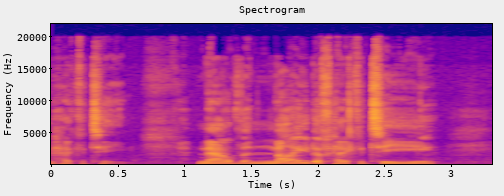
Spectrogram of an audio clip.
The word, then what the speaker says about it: Hecate: And the way the Greeks on the island of Cree pronounce it is hecati. So that is how I learned how to pronounce it.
